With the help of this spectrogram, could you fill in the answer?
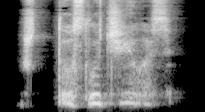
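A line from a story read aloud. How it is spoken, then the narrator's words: Hoarse whisper. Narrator (Russian): хрипло прошептала она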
